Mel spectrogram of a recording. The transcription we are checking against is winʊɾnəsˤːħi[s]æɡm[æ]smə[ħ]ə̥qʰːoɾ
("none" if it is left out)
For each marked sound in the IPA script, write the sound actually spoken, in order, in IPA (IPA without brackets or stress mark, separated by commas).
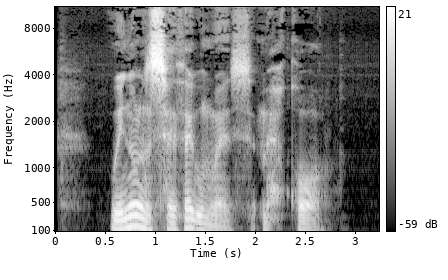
θ, æ, ħ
